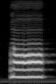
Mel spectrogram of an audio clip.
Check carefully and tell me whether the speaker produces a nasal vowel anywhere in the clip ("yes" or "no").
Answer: yes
